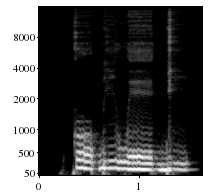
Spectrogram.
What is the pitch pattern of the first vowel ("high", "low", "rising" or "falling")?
falling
